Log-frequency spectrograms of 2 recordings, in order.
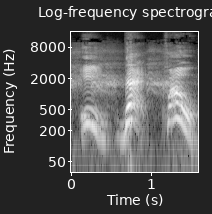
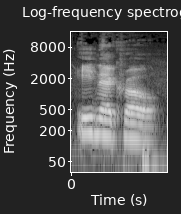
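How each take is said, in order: First: EATING THAT CROW punched slow, loud and high; emphatic gloating. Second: Said in the usual way. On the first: Real, not acted. Streamer rubbing it in to Hannah, each word of "Eating that crow" punched. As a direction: hit each word of "Eating that crow" separately, louder and slower.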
